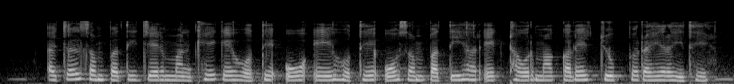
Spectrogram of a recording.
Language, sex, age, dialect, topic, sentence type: Chhattisgarhi, female, 18-24, Central, banking, statement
